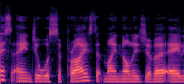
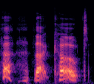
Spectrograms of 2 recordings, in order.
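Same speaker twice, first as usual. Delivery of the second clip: high, loud words after a laugh; helpless laughter; 12 semitones higher, 9 dB louder than usual. A narrator's reading. Woman laughing at the narrator's coat, helpless. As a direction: squeal it out through acted giggles. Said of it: "She burst out laughing again".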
